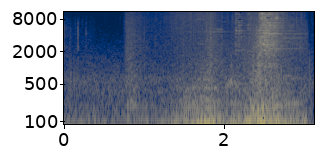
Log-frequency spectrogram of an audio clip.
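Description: An ice spell bursts with a loud rushing crackle.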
